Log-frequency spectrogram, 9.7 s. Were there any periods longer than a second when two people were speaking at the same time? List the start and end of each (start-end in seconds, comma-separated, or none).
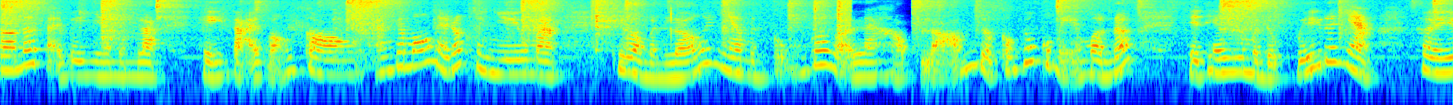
none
